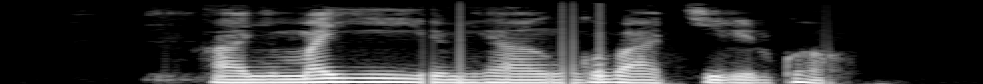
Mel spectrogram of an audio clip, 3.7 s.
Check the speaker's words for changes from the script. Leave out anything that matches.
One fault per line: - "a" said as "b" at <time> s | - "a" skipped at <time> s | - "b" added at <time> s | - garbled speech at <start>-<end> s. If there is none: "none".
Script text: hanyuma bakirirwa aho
- "yiyo mihango" added at 1.3 s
